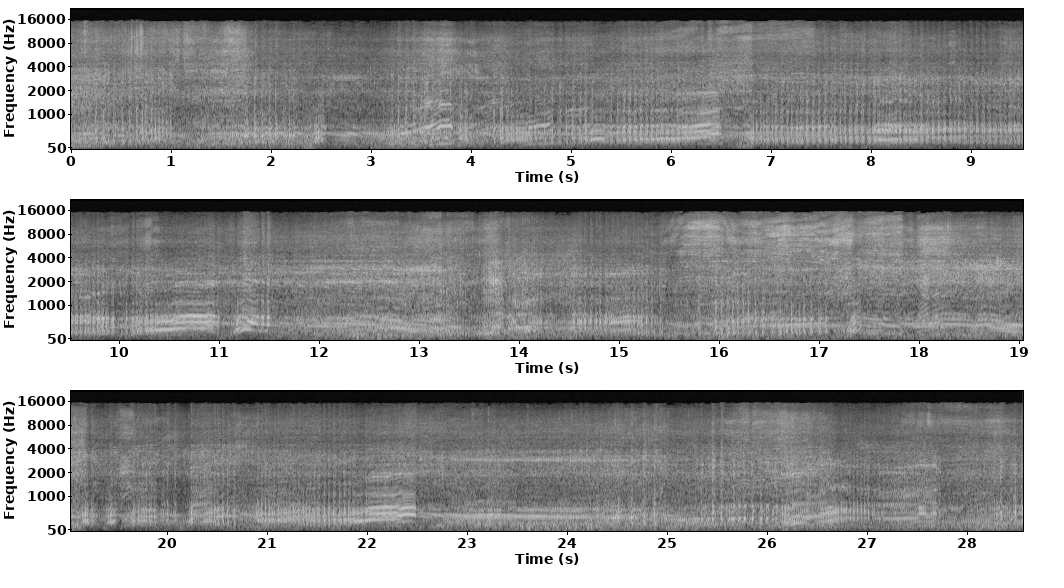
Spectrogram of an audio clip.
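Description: A dirt bike engine roars close by, revving up and down as gears shift.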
